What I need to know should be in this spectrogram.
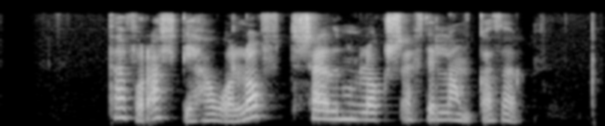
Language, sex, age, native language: Icelandic, female, 30-39, Icelandic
